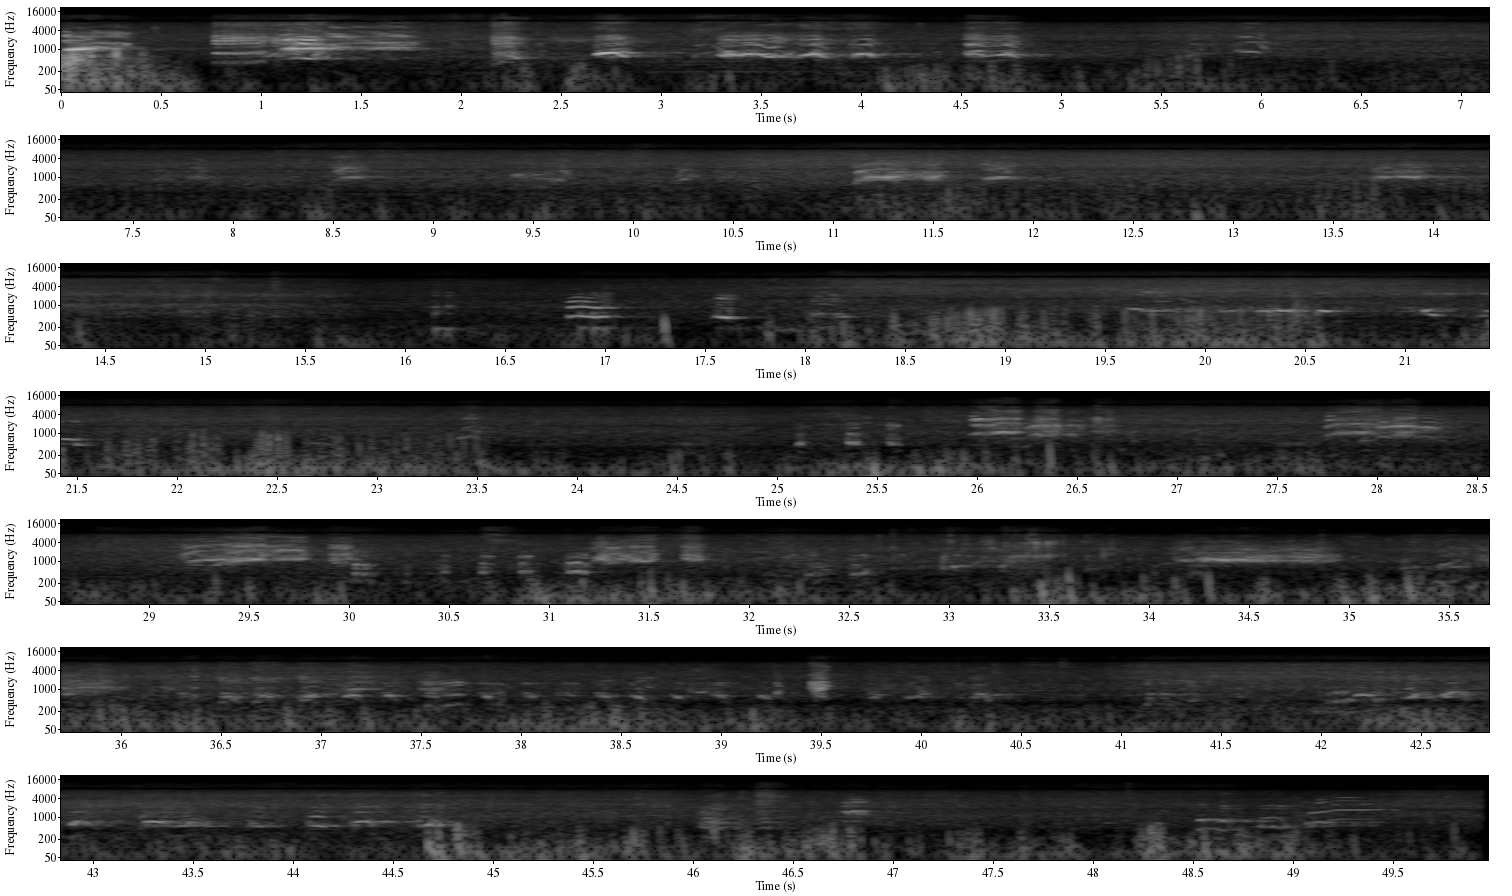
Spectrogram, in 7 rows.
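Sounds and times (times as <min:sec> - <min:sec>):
seal high squealing cries: 0:00.0 - 0:04.8, 0:11.1 - 0:12.0, 0:26.0 - 0:26.8, 0:27.8 - 0:28.4, 0:29.2 - 0:30.2, 0:31.2 - 0:31.9
seal pup calling: 0:00.0 - 0:04.9, 0:13.7 - 0:14.2, 0:16.8 - 0:18.4, 0:19.6 - 0:21.7, 0:25.1 - 0:26.9, 0:27.7 - 0:28.4, 0:29.1 - 0:45.0.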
